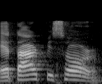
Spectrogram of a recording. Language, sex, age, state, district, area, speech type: Assamese, female, 18-30, Assam, Nagaon, rural, read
